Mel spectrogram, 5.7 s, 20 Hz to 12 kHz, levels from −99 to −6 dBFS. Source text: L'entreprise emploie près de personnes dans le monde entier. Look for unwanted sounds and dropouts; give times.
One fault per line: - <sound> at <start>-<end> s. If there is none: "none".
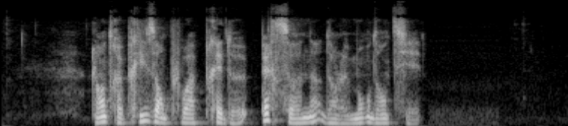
none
